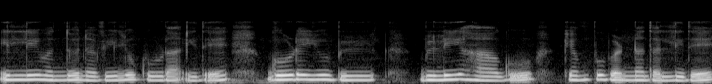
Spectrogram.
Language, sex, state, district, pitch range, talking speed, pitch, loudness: Kannada, female, Karnataka, Raichur, 185-215 Hz, 95 wpm, 205 Hz, -14 LUFS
